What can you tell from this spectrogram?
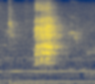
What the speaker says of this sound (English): And we got a parrot over here.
